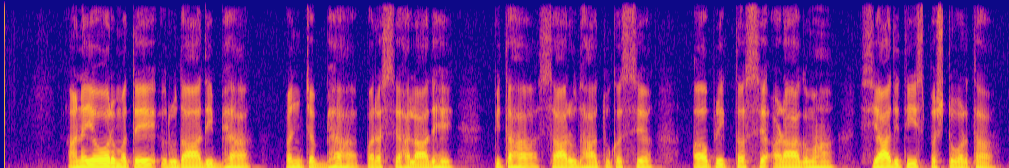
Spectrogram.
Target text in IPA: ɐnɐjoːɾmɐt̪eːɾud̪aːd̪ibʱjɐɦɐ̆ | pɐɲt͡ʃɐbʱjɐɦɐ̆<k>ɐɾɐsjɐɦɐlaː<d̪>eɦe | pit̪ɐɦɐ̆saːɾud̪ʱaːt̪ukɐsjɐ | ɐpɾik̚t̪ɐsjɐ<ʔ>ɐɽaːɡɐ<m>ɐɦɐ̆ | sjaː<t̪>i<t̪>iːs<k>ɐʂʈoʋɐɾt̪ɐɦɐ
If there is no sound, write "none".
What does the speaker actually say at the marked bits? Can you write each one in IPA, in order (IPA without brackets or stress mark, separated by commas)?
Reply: p, d̪, ʔ, m, d̪, t̪, p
